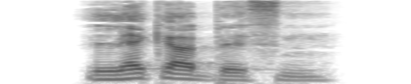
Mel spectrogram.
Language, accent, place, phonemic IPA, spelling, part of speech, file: German, Germany, Berlin, /ˈlɛkɐˌbɪsən/, Leckerbissen, noun, De-Leckerbissen.ogg
- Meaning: delicacy, tidbit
